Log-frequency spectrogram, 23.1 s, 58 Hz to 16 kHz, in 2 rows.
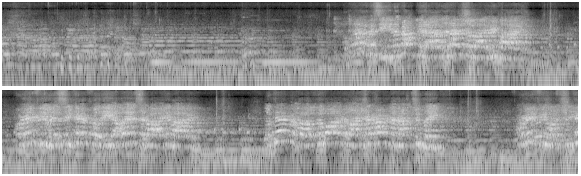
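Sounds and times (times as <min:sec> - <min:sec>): instrumental accompaniment: 0:00.0 - 0:23.0
children's chorus singing: 0:06.6 - 0:23.0.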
